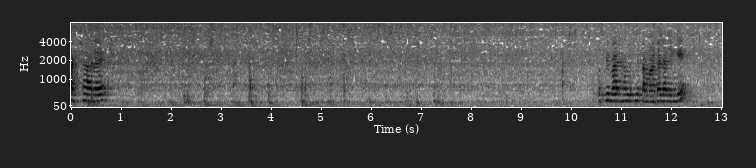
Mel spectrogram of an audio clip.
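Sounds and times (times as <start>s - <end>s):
potatoes sizzling in oil: 0.0s - 13.0s
spatula scraping pan: 0.8s - 6.2s.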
